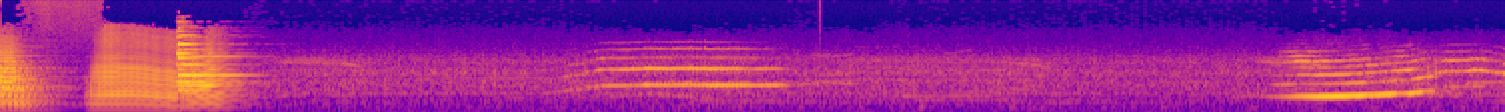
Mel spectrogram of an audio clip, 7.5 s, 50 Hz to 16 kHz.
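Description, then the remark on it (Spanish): Humpback whale low-frequency calls: a short loud burst, then long eerie moaning tones that bend and glide, ending with a strong upward-sweeping cry, with no talking. “La llamada de baja frecuencia de la ballena jorobada es el sonido más fuerte producido por un ser vivo y puede ser escuchada a 1,000 kilómetros de distancia.”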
